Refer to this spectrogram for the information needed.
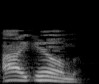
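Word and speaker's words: im (עם): That the first letters there, the I-M, would be pronounced im in Hebrew.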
